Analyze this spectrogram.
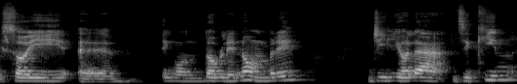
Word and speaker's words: Gigliola Zecchin: tengo un doble nombre gilola zin así se pronuncia en italiano yo he nacido en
